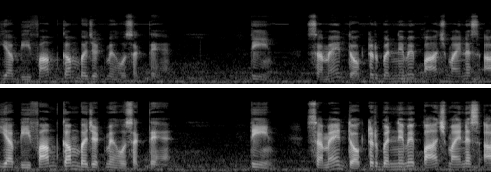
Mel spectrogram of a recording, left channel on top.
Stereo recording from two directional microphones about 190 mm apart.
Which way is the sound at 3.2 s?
90° right.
